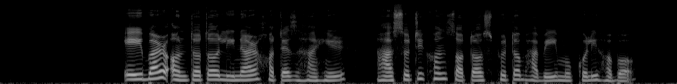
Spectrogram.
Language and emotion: Assamese, neutral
